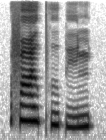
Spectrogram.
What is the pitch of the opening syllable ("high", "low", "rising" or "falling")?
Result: high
